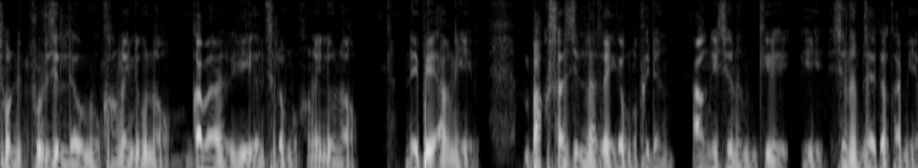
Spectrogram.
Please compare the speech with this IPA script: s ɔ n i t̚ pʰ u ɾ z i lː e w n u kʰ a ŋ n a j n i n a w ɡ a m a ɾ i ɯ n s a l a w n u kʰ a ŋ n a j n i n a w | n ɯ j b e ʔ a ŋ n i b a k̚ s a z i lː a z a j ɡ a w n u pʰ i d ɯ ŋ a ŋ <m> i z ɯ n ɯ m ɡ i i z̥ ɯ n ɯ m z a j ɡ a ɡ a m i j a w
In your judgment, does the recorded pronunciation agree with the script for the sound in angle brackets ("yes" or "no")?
no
